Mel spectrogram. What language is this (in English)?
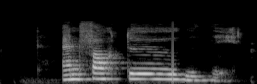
Icelandic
